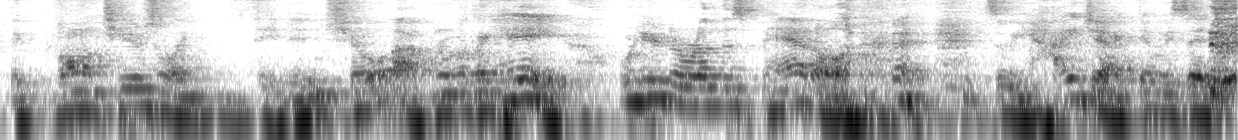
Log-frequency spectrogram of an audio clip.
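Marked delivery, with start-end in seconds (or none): 2.5-4.3 higher-pitched mock announcement with a laugh; retold announcement. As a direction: announce it to the room, amused. Retold announcing to a packed room.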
